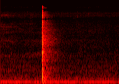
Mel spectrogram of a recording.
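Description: A single sharp knock of a stainless-steel saucepan being set down on a glass-top electric stove, over a low steady hum.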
